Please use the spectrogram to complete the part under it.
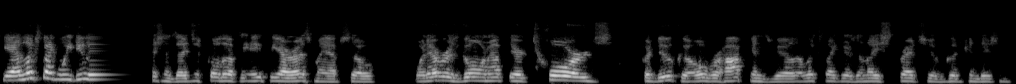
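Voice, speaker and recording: A man's voice: on the high side, fairly quick. A chatty, rambling man casually hosting an amateur radio net, reading out call signs. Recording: slightly dull radio recording.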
